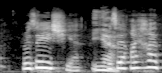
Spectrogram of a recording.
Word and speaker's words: rosacea: Um, I once had something, um, I actually practiced pronouncing them, but if you could please help me. This. Rosacea? Rosacea.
